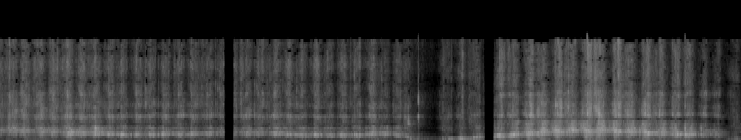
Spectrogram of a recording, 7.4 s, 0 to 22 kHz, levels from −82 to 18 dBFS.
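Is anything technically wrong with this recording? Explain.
Yes, there's a gap between chunks. The sound drops into hard-edged silence from 2.24 to 2.34 s and again from 4.84 to 4.94 s, each about 100 ms, spaced 2.6 s apart. That fits 2.5 s chunks with silence slipped in at each join, so nothing is lost, just interrupted.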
